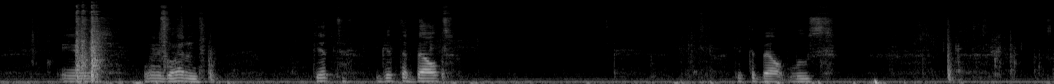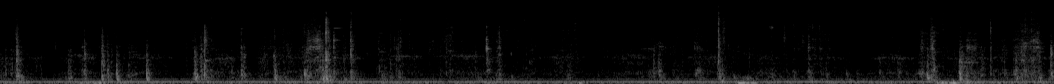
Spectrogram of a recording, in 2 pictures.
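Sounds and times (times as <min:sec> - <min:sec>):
steady low hum: 0:00.0 - 0:21.0.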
